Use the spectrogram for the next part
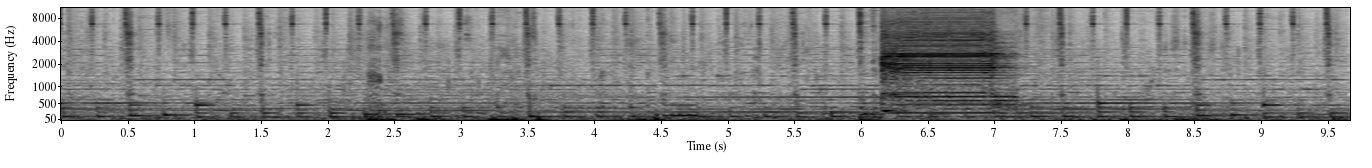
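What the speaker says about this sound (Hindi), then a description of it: "टीम सी, आपने बजर दबाया" A quiz-show buzzer pressed by a team sounds as a loud, steady electronic tone lasting about a second over a backdrop of ticking timer music.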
